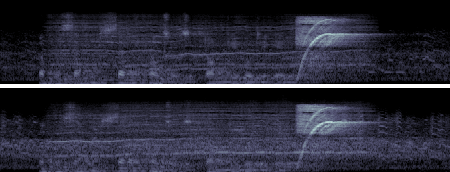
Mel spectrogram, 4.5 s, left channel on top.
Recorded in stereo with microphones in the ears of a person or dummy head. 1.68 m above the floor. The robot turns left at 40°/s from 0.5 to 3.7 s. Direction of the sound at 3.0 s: 20° left (ahead or behind).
